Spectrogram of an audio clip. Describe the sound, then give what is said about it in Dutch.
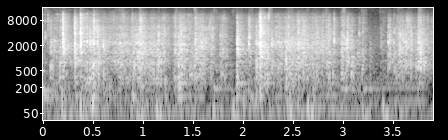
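Oats are sprinkled over a slice of bread to make homemade oat sprinkles. They make a steady, dry pattering and rustling crackle that continues for several seconds at moderate loudness, with no talking. “Eerst de havermout zelf strooi ik over die boterham.”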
